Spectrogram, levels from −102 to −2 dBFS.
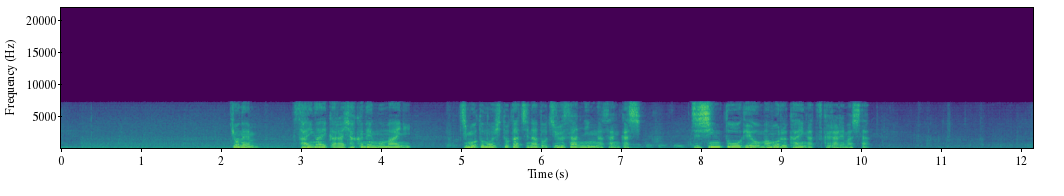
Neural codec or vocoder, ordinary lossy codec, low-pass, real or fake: vocoder, 24 kHz, 100 mel bands, Vocos; MP3, 64 kbps; 7.2 kHz; fake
